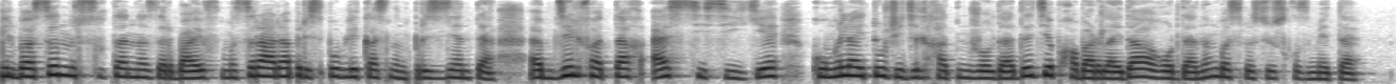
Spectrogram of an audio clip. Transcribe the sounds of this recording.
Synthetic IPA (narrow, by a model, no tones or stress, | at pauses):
jelbɑsənʊɾsʊlˠt̪ɑnːɑzɑɾbɑje̞fməsəɾɑɾɑprʲe̞spublijkɑsənəɴprʲe̞zijd̪e̞nt̪ɪæb̚d̪e̞lʲfɑt̪ːɑχæsːesejɡʲe̞kʲʰɵŋɪlɑjt̪uʒed̪e̞lχɑt̪ənʒo̞lˠd̪ɑd̪əd̪e̞pχɑbɑɾlˠɑjd̪əɑʁoɾd̪ɑnəɴbɑspɑsɵz̥qʰəzme̞t̪ɪ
